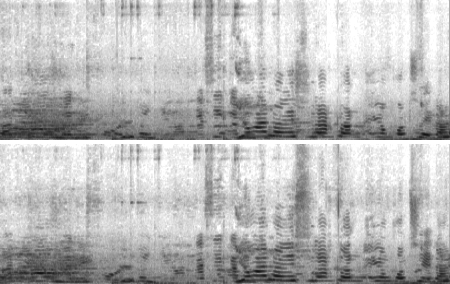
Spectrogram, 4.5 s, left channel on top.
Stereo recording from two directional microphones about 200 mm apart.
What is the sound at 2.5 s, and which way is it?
A woman's voice, 40° right (ahead or behind).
